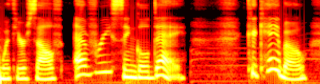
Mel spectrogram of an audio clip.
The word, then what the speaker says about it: kakeibo: Kakeibo, pronounced kakeibo, is a Japanese household budgeting method that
